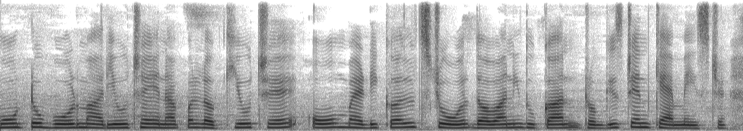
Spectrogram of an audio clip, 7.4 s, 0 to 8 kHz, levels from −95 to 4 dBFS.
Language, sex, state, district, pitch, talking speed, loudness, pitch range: Gujarati, female, Gujarat, Valsad, 220 Hz, 135 wpm, -16 LUFS, 210-230 Hz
